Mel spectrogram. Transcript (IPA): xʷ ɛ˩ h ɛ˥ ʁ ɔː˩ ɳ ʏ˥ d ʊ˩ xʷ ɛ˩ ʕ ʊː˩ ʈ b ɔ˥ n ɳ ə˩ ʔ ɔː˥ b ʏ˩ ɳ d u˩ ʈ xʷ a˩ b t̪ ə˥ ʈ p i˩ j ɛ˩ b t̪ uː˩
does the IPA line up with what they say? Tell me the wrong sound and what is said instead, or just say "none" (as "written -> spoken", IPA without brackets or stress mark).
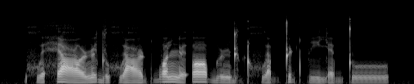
ʁ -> ʕ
